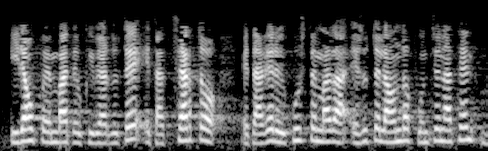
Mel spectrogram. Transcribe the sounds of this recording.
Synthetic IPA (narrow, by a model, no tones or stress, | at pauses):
iɾawpe̞mbat̪e̞wkiβ̞e̞aɾðut̪e̞ʔet̪at͡ʃeaɾt̪o̞ | e̞t̪aɣ̞e̞ɾo̞ikust̪e̞mbaðaʔe̞zd̪ut̪e̞lao̞nd̪o̞funt͡sio̞nat͡se̞m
